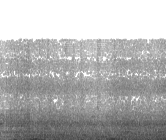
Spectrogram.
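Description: A car engine revs up and down in a couple of rising surges over a steady rumbling drone, fairly loud, with no voices.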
